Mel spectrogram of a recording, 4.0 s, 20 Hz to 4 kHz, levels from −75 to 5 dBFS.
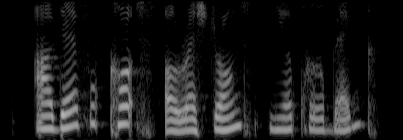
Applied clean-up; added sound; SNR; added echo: none; none; none; none.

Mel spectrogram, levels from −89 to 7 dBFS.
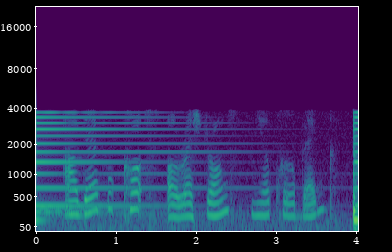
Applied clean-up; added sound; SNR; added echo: none; Acoustic guitar; -4 dB; none.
